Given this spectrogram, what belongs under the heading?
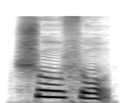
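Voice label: "舒服", Chinese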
